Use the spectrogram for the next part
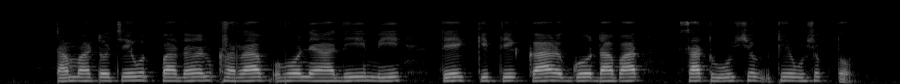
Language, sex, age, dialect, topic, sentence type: Marathi, male, <18, Standard Marathi, agriculture, question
